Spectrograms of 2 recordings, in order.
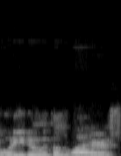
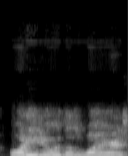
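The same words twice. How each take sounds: First: The question sounds friendly and curious. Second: The question sounds alarmed and accusing. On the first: The parent wants to hear more about it. The speaker calls it right. "It's more like, hey, ... Like, tell me about it" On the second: The parent is scared and disapproving. The speaker calls it wrong. "instead of saying"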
